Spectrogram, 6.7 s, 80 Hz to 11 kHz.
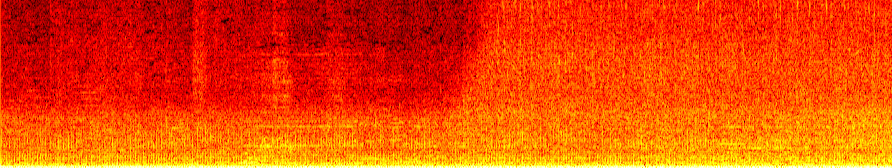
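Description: Ki-84 Hayate fighter plane in War Thunder during a barrel roll: a steady, loud propeller engine drone with airflow rushing, its brightness rising partway through as the maneuver changes.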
